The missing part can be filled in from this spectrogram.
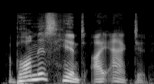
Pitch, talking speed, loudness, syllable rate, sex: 140 Hz, 195 wpm, -18 LUFS, 5.4 syllables/s, male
